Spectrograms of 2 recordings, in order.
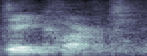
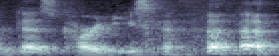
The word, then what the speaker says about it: Descartes: There are certain terms, and especially names in philosophy, that you have to pronounce correctly or you sound dumb. Okay? Like Descartes.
